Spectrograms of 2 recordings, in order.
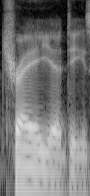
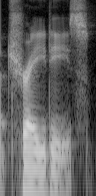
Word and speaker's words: Atreides: that's another thing um frank herbert says atreides uh trey yeah deez it's like four syllables as opposed to uh tradies you know um so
